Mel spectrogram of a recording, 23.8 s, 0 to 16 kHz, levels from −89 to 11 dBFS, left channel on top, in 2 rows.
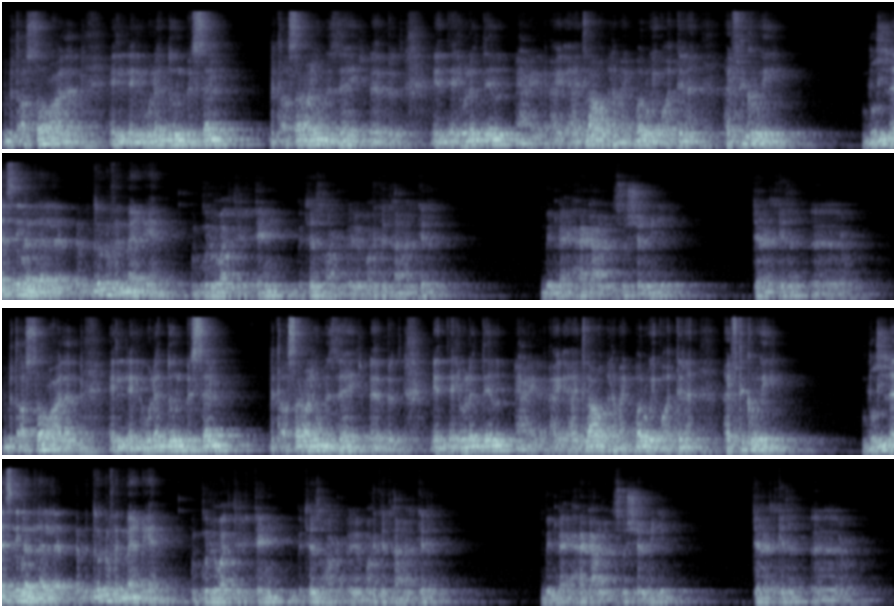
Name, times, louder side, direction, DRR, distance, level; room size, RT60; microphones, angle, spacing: voice 1, 0.0-3.0 3.6-10.3 11.5-14.0, right 1 dB, 80° right, 0 dB, 1.5 m, -18 dB
voice 2, 11.5-12.6 14.4-17.6 19.1-20.8 21.9-23.2, right 1 dB, 25° right, 0 dB, 1.2 m, -25 dB
11.5 x 4.9 x 3.8 m, 1.1 s
head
